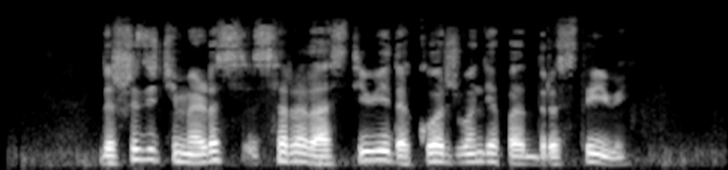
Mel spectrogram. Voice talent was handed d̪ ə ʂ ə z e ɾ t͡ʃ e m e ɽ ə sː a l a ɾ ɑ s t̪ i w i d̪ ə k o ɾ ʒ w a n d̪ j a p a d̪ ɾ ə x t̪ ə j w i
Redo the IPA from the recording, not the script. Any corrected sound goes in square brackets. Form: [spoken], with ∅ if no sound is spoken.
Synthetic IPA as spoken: d̪ ə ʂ ə z e [∅] t͡ʃ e m e ɽ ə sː a [ɾ] a ɾ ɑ s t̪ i w i d̪ ə k o ɾ ʒ w a n d̪ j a p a d̪ ɾ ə [s] t̪ ə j w i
